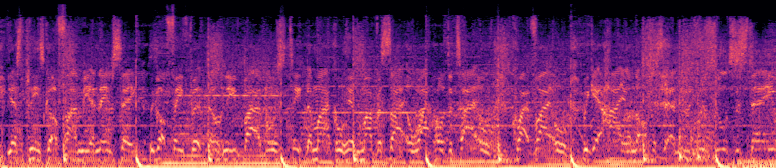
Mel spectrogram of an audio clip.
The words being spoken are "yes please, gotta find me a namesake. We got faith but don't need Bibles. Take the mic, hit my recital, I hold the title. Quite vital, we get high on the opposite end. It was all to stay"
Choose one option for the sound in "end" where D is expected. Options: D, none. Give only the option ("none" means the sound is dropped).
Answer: none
